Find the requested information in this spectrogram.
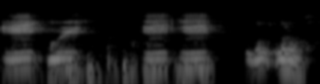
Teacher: मुख में कोई ज्यादा हलचल नहीं होती है, मुख लगभग बंद सा प्रतीत होता है। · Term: संवृत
